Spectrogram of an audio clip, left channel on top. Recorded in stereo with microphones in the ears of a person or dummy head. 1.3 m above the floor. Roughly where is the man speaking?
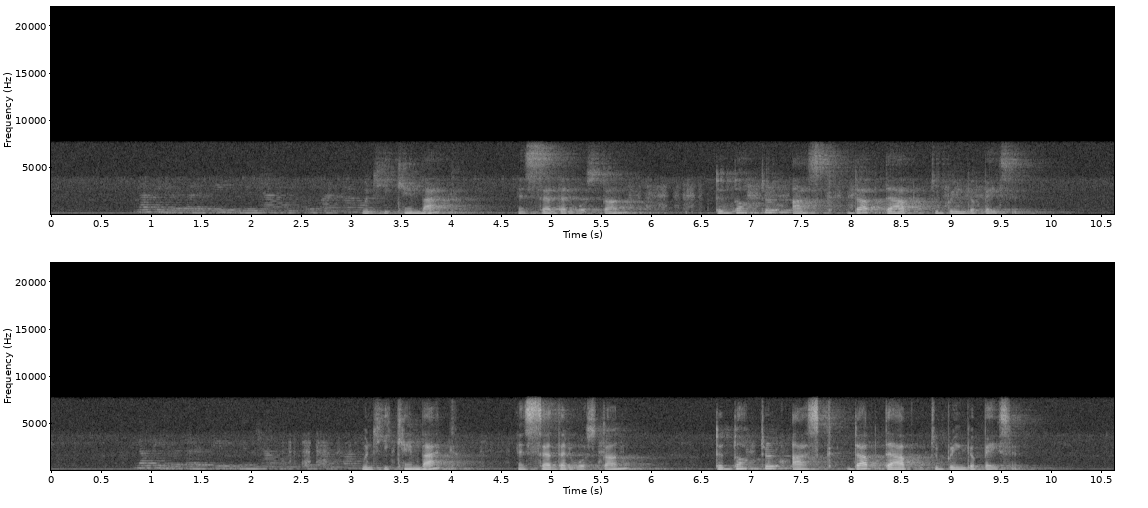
Right.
